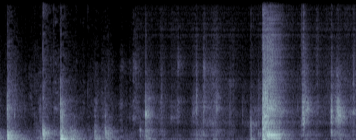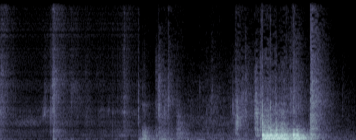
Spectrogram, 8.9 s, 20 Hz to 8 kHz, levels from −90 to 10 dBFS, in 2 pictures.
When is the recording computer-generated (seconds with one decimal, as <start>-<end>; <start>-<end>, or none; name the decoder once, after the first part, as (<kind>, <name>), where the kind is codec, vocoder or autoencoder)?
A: 1.7-6.2 (codec, ZipCodec)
